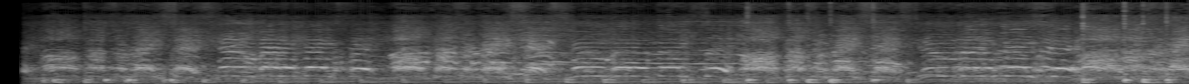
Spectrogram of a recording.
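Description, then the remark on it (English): Hundreds of protesters marching down a street, guarded by police, chant in unison, voices rising and falling in a steady, repeating rhythm, loud and continuous throughout, many shouting "all cops are racist" together as they march. “So there they are marching down the street, hundreds of them, shouting all cops are racist while being protected by the cops.”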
